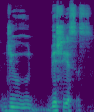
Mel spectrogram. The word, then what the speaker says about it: Jasudavicius: sound bite for how to say this jasmine jude vicious jasmine jude vicious all right there you go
